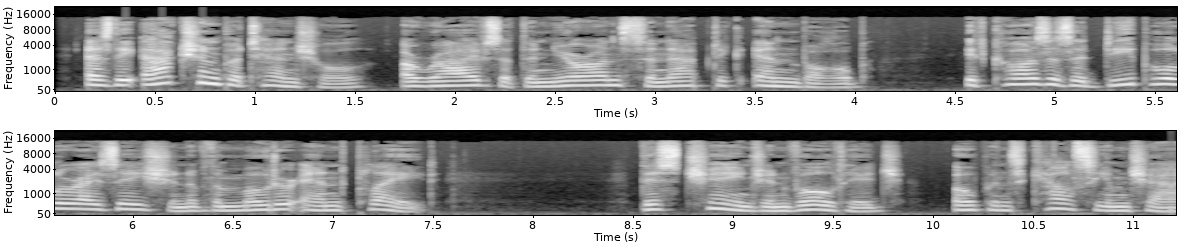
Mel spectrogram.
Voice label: medical narration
